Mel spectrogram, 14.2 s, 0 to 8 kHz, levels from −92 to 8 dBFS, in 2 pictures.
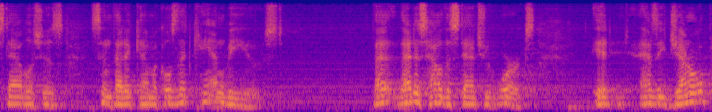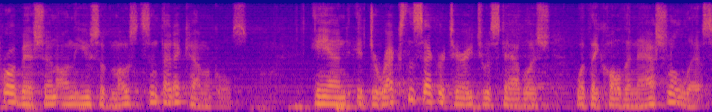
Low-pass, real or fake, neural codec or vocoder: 7.2 kHz; fake; vocoder, 24 kHz, 100 mel bands, Vocos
